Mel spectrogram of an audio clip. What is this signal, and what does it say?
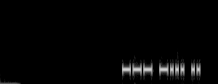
Morse code, heard as a keyed tone, about 44 wpm, 700 Hz. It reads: OBI
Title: USA Call Sign Postfixes - 3 Letters 45wpm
